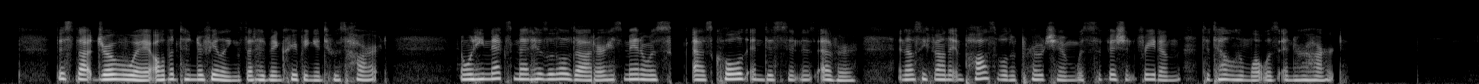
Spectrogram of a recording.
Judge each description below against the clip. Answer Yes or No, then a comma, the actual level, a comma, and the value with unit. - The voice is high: Yes, high, 220 Hz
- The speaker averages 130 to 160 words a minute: No, fast, 205 wpm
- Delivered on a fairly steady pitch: Yes, narrow, 2.3 semitones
